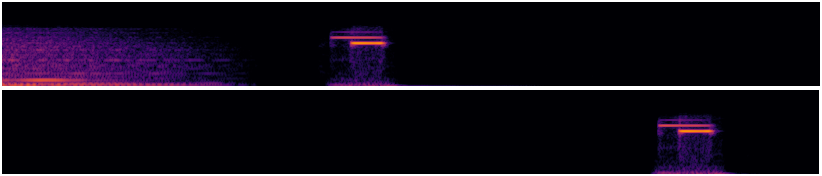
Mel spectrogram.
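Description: ankle monitor beeping

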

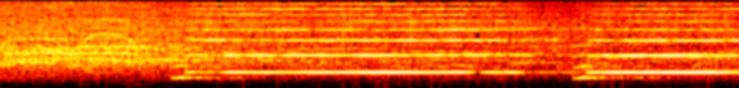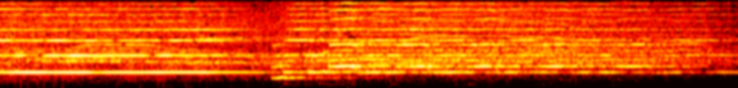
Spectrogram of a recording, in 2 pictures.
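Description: shofar blast

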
